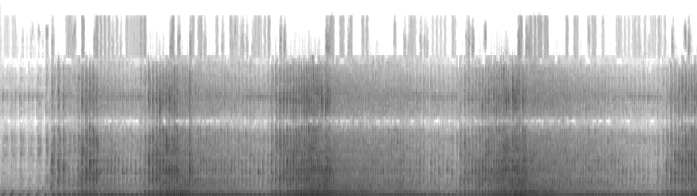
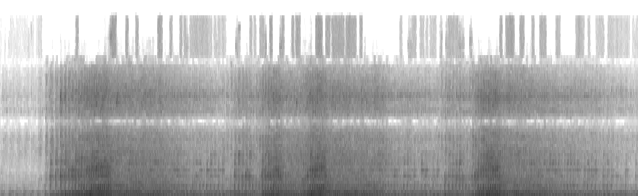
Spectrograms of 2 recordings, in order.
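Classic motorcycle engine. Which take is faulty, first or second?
first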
